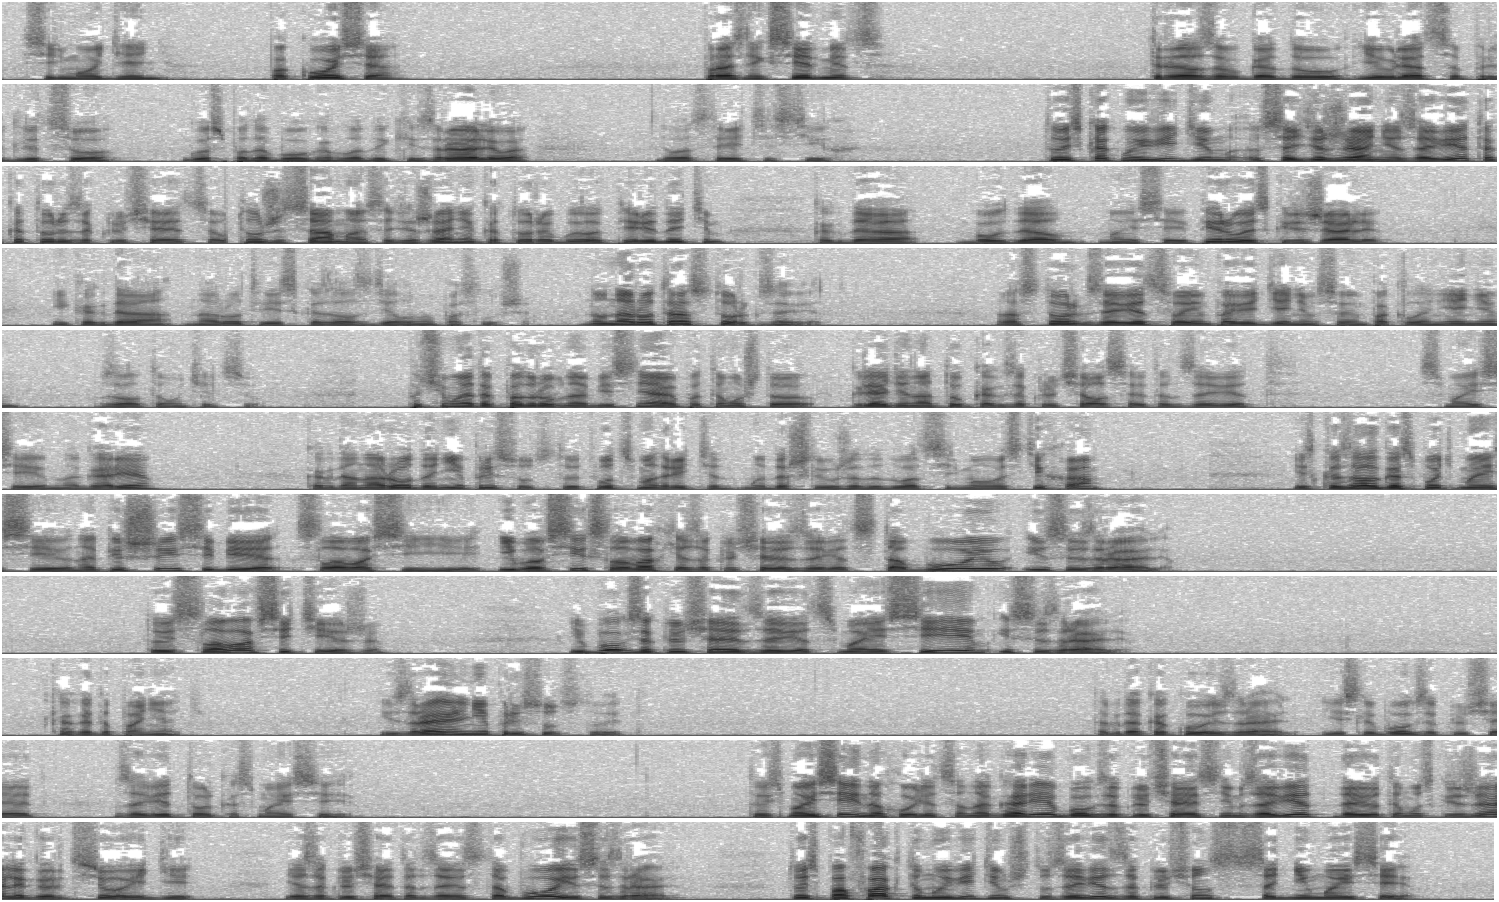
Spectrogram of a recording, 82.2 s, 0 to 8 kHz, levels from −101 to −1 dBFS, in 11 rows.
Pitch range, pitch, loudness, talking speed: 100-130 Hz, 115 Hz, -21 LUFS, 130 wpm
